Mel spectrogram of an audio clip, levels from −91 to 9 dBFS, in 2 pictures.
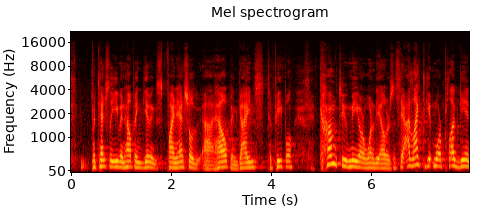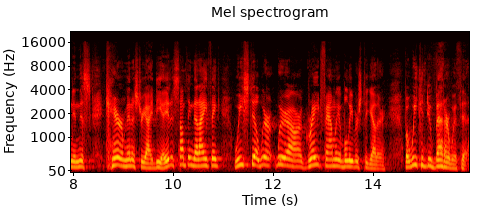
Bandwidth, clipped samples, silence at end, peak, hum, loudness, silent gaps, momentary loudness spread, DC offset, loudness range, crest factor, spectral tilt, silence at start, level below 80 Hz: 16.5 kHz; under 0.1%; 0 s; -12 dBFS; none; -31 LUFS; none; 9 LU; under 0.1%; 2 LU; 20 dB; -6 dB/octave; 0 s; -76 dBFS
